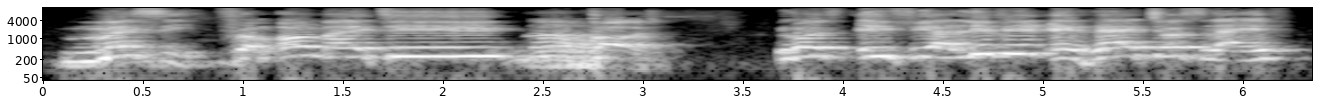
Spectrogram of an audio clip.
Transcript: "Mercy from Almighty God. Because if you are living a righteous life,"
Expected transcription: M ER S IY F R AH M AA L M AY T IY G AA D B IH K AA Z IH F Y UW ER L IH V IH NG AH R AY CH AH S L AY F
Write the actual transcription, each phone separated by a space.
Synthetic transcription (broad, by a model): M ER S IY F R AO M AA L M AY T IY G AA D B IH K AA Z IH F Y UW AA L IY V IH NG AH R AY CH AH S L AY F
